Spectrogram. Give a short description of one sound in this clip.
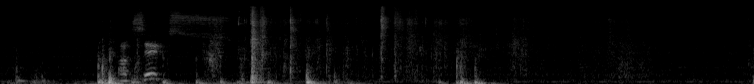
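Cardboard boxes rustle and scrape as hands handle them.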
